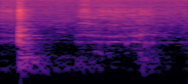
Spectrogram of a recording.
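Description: A brief stir of yellow rice with pigeon peas in a pot, one spoon knock followed by a soft scraping swish over a faint simmer.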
